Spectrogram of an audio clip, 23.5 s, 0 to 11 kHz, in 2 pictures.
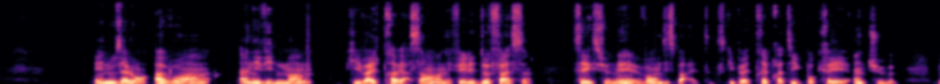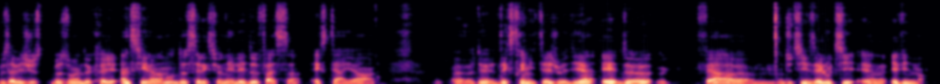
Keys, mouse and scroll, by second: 6.2-10.6 drag, 10.9 scroll down 1, 11.2-12.0 scroll up 2, 12.1 scroll down 1, 12.6 scroll up 1, 15.0-16.6 drag, 16.6 scroll down 1, 16.9 scroll up 1.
